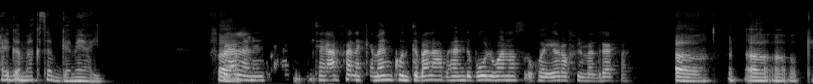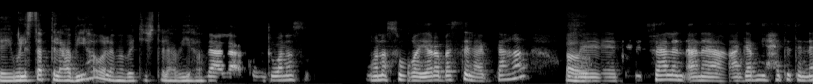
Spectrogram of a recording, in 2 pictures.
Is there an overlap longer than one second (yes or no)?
no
